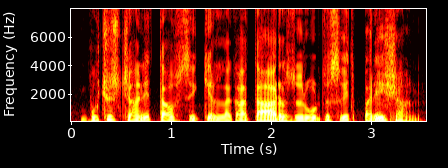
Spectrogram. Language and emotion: Kashmiri, angry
